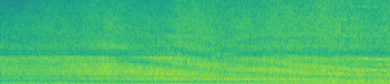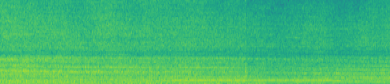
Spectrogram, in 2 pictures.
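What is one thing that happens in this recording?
A paramotor engine drones loudly and fades as it flies away.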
